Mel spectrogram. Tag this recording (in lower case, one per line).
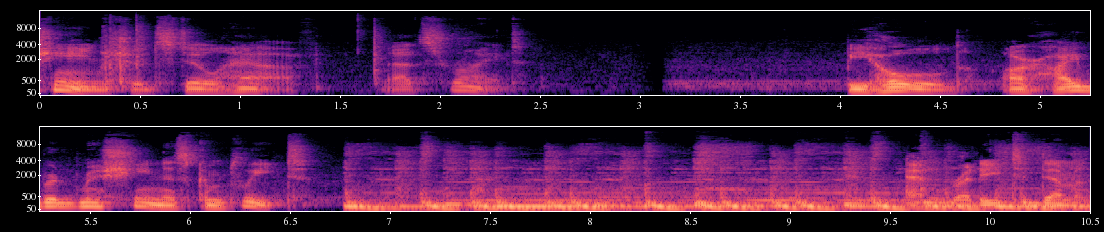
drum machine
music
speech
